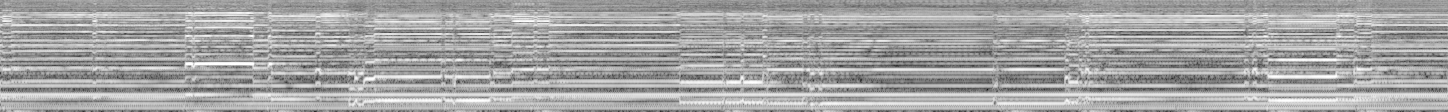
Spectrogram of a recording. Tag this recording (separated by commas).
playing bagpipes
